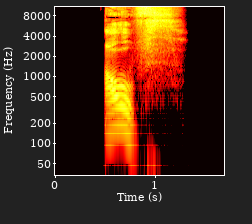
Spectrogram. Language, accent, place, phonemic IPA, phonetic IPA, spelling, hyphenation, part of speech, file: German, Germany, Berlin, /aʊ̯fs/, [ʔaʊ̯fs], aufs, aufs, contraction, De-aufs.ogg
- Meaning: contraction of auf (“on”) + das (“the”) [with accusative] on the, upon the, onto the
